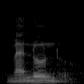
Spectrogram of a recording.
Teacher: Te, man remains man, and the te disappears.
